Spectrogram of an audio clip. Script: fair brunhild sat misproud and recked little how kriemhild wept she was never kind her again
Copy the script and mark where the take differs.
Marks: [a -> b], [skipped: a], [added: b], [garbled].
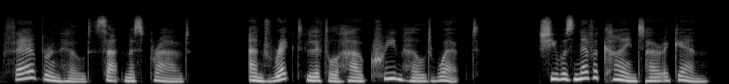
fair brunhild sat misproud and recked little how kriemhild wept she was never kind her again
